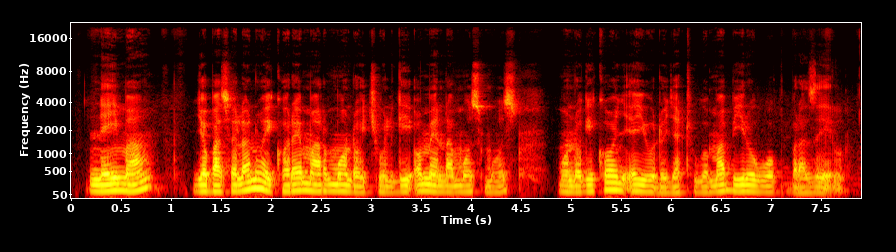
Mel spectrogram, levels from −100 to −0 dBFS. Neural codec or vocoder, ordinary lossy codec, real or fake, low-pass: none; Opus, 64 kbps; real; 19.8 kHz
